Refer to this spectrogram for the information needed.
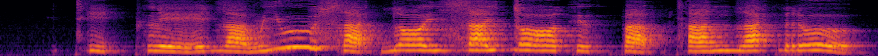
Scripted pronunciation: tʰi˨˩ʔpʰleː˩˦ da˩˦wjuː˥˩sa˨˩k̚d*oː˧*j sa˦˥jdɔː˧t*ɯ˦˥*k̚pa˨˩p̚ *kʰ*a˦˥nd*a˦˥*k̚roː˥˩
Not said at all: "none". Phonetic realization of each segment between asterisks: ɔː˧, ɯ˨˩, tʰ, a˦˥

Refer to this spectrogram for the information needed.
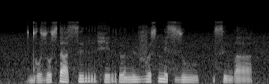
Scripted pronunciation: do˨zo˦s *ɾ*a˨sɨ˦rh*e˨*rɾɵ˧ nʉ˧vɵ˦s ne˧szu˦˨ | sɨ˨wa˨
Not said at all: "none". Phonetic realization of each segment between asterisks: ɾ, e˧

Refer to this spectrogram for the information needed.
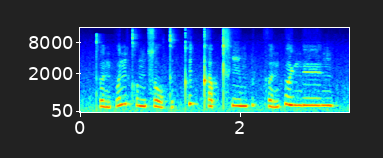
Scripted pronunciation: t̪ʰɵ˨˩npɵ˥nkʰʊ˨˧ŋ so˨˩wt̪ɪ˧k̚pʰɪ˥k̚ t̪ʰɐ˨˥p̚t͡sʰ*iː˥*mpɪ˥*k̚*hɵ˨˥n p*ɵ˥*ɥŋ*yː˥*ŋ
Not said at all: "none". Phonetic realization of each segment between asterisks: iː˧, k̚, ɵ˥, yː˥

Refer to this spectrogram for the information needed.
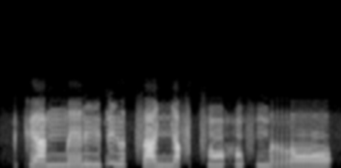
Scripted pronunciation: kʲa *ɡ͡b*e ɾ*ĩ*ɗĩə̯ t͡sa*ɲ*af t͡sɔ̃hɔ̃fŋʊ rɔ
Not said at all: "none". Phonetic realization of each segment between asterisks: ŋ͡m, ĩ, ɲ

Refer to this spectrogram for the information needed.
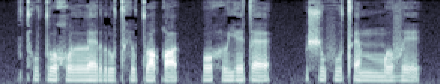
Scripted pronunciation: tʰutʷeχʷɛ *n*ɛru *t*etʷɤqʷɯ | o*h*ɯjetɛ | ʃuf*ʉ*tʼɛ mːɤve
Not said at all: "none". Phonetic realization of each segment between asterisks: lː, tʰ, h, u

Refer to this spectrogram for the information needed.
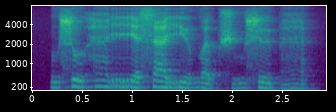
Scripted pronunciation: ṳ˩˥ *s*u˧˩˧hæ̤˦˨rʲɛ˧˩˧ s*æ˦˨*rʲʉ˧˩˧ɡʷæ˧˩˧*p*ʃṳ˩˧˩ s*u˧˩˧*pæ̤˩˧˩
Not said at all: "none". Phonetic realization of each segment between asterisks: s, æ˦˨, kʷ, ʉ˧˩˧

